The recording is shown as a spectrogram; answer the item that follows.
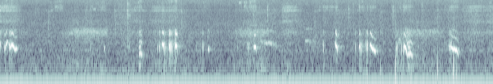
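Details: Pet female guinea pig, five and a half years old, squeaking while licking a man's nose indoors; short, bright squeaks come in scattered bursts, some in quick pairs, over a steady low electrical hum.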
